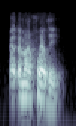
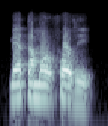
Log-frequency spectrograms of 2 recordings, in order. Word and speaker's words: Metamorfosi: Metamorphosi. – Metamorphosi. – Yeah, it's more like in an Italian way of pronouncing it, although we are not Italian. We just like Italian names.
